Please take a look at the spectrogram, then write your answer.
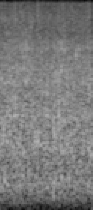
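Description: Rainwater runs steadily down a channel into a creek, a close, continuous rushing trickle with no pauses and no voices.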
